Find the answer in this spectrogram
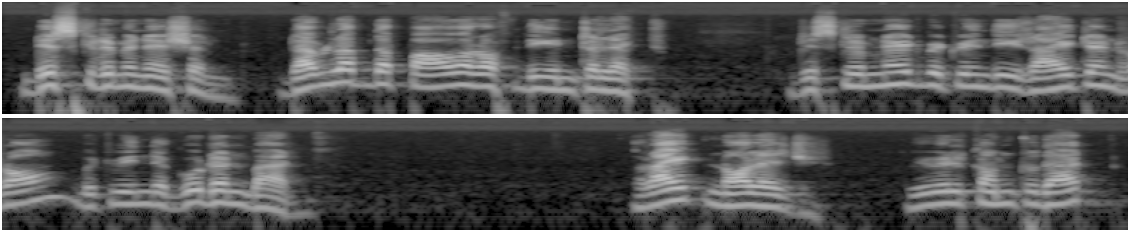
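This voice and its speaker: This man has a fairly high pitch and ordinary pitch variation. He keeps a moderate pace with long, frequent pauses. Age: 60s. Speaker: retired army officer, guest speaker. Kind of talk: lecture. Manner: mixes Hindi and English.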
